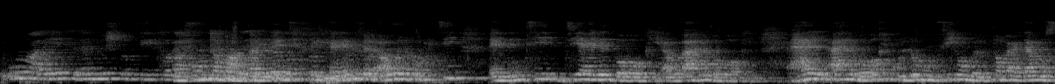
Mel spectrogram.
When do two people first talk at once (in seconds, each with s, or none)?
1.7 s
